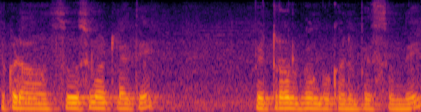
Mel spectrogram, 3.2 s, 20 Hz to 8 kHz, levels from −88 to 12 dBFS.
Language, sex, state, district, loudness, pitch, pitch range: Telugu, male, Andhra Pradesh, Guntur, -16 LUFS, 135 Hz, 130-140 Hz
